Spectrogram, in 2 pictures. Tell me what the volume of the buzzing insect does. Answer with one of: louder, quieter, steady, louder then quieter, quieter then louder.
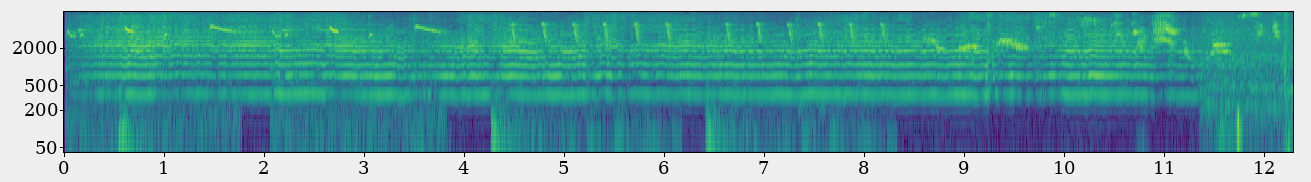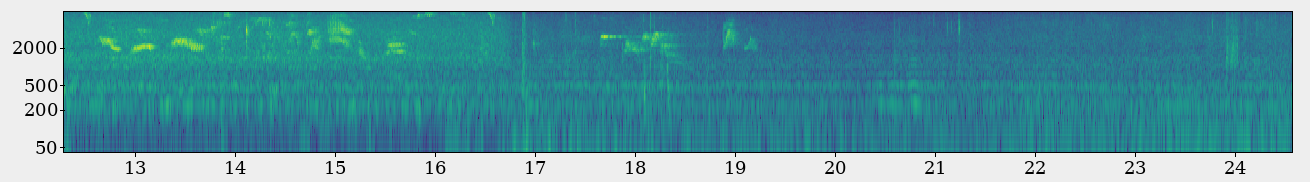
quieter.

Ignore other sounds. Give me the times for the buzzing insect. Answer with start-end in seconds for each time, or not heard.
0.1-24.5.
